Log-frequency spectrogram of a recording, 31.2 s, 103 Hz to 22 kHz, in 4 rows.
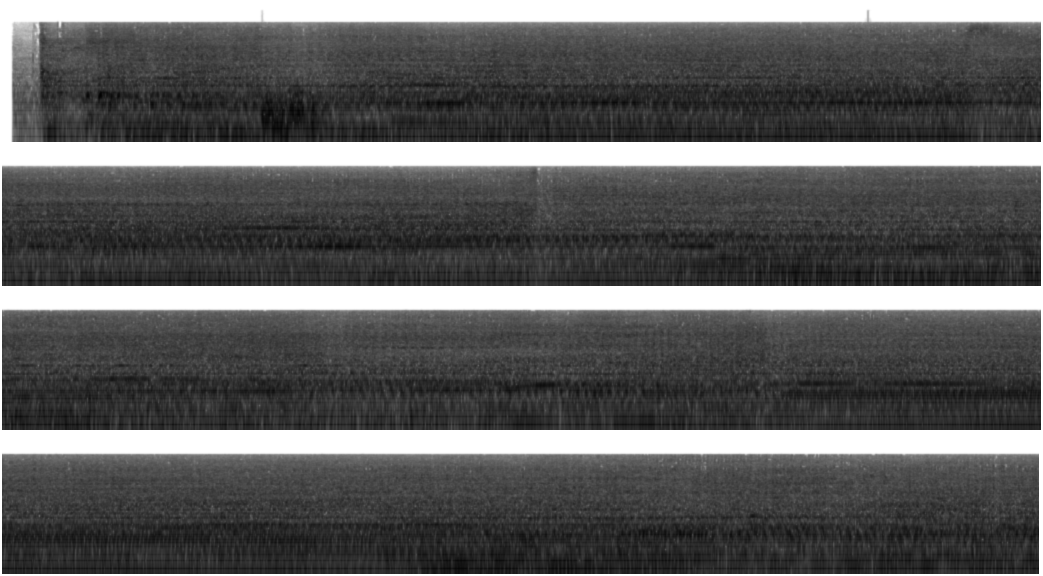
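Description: Ingersoll-Rand DD-32 tandem drum roller's diesel engine running steadily, its note shifting a couple of times as the machine is driven.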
